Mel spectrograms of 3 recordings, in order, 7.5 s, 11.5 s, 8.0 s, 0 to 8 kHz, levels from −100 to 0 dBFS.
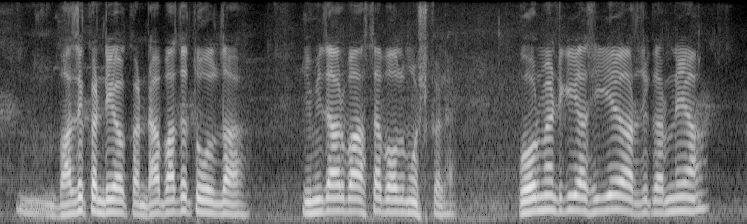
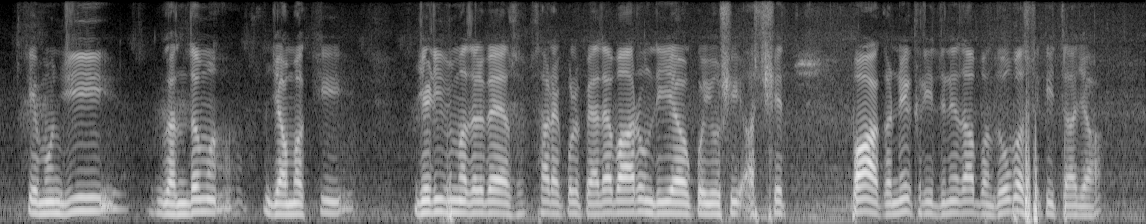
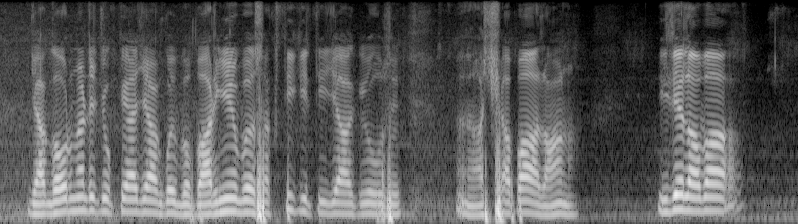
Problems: constant background noise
